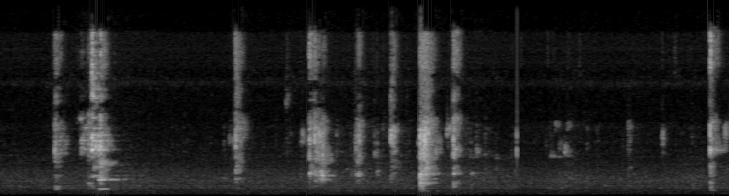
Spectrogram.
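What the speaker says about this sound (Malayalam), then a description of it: "കുറച്ചും കൂടി വെള്ളം ഒഴിച്ചിട്ട് അരിച്ചെടുക്കുക" Extra water poured through blended lemon pulp while straining lemonade makes scattered drips, small splashes and light clinks against a container, sparse and fairly close over a quiet background.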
